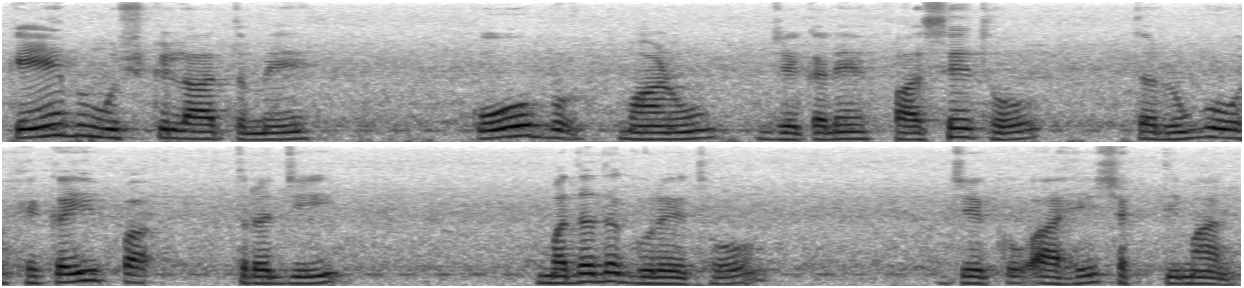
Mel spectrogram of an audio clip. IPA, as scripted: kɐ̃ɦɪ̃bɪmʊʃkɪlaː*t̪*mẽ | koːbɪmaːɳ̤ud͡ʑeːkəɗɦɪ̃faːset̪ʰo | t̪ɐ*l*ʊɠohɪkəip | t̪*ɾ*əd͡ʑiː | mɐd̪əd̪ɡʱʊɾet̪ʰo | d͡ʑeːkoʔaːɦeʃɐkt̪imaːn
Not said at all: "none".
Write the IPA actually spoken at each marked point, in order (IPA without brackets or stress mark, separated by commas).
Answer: t̪, ɾ, ɾ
